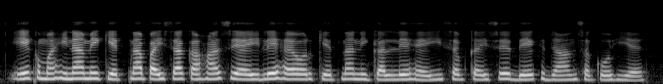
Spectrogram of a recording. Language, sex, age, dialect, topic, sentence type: Magahi, female, 25-30, Southern, banking, question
